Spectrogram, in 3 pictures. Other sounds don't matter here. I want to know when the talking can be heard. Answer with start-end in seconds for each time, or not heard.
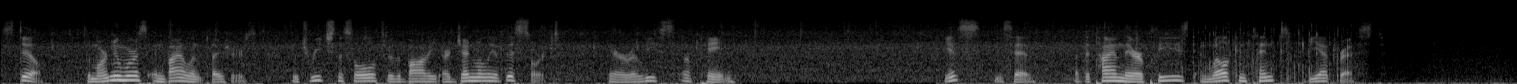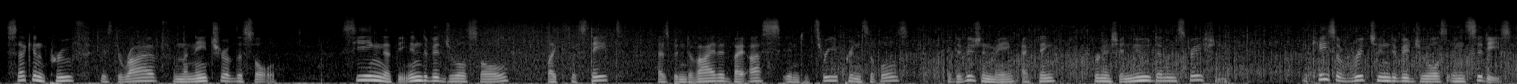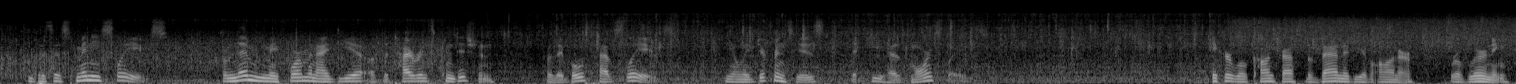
0.0-7.3, 9.4-13.8, 15.2-40.2, 42.5-45.4.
